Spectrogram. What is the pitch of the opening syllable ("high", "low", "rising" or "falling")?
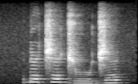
high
